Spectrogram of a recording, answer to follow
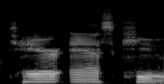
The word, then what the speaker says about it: Tarrasque: I'm doing random encounters, and this Tarrasque came up. sounds fun. Tear ass Q. Yes, that's the best way to pronounce it.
